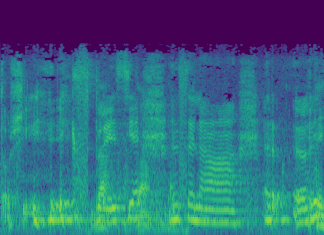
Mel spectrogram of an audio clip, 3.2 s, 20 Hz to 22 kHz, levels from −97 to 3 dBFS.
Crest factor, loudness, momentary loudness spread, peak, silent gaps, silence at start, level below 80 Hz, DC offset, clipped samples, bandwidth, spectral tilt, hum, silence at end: 14 dB; -21 LUFS; 4 LU; -6 dBFS; none; 0 s; -50 dBFS; under 0.1%; under 0.1%; 11 kHz; -4.5 dB/octave; none; 0 s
